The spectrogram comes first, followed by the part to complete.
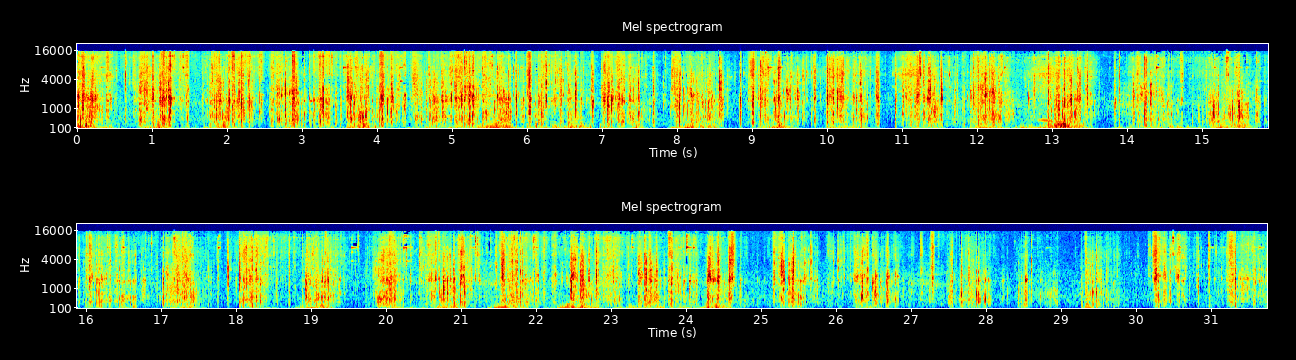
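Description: Boots crunching in snow with trekking poles planted, in a steady walking rhythm of footsteps.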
